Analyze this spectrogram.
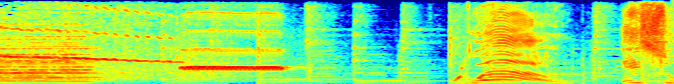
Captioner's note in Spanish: Sonido de silbato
